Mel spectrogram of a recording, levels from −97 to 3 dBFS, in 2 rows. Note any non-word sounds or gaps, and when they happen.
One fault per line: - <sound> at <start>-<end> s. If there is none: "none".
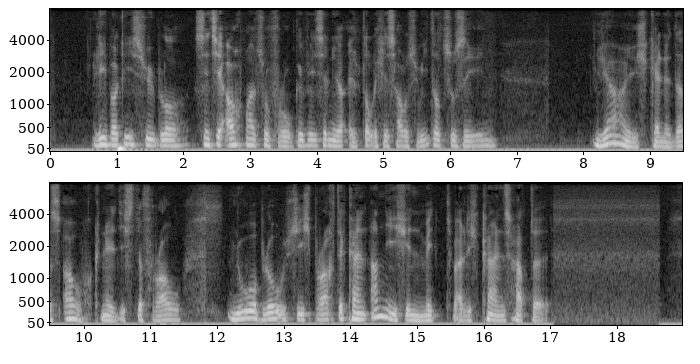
none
